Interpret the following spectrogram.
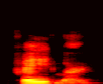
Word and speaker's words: trademark: trademark. Pronunciation wise, we have first. First syllable is trade, which has a diphthong sound, A.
